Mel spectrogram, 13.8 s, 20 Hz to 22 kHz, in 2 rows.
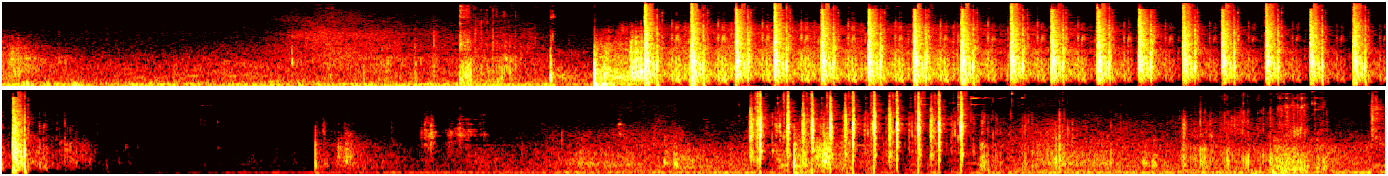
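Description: Ported 2011 pistols fired at an outdoor shooting range: a rapid string of about fifteen sharp, loud shots in quick rhythm, a pause of near silence, then a second short fast burst of shots.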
